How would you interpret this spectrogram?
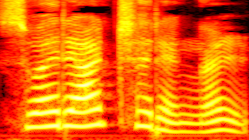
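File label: vowels, Malayalam alphabet; gcompris-data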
